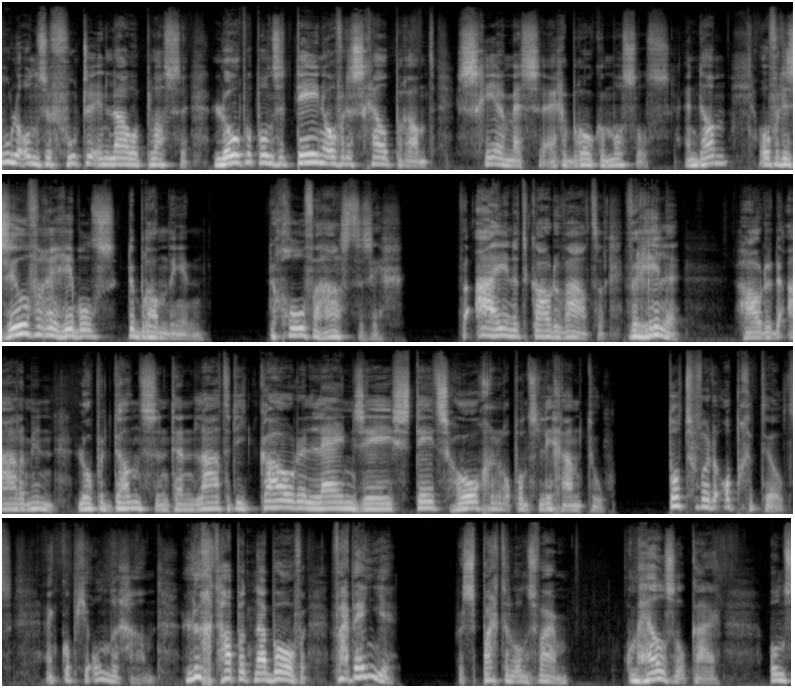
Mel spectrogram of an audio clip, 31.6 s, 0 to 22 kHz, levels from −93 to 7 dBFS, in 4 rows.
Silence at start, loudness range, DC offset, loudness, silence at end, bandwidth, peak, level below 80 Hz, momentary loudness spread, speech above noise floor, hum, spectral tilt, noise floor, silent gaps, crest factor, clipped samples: 0 s; 6 LU; under 0.1%; -21 LUFS; 0 s; 19 kHz; -2 dBFS; -56 dBFS; 14 LU; 56 dB; none; -4.5 dB/octave; -77 dBFS; none; 20 dB; under 0.1%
